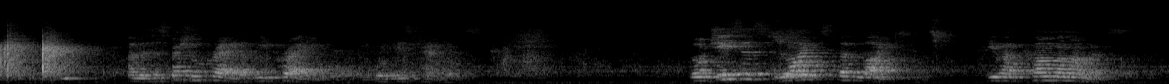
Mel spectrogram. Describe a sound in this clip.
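An elderly man speaks clearly through a microphone.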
